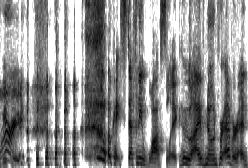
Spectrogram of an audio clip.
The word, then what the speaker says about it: Wasylyk: Stephanie Wasylyk. Wasylyk. Okay, I was so close. I was thinking it was like basilisk, only Wasylyk.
